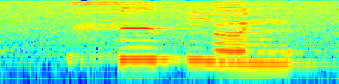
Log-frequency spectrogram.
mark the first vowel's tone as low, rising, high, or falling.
high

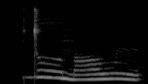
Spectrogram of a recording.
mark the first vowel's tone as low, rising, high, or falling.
falling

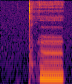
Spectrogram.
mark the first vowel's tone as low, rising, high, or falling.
high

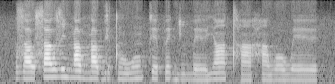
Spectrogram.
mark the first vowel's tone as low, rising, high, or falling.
low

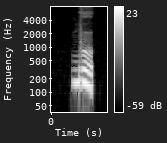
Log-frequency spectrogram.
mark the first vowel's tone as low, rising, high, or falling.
falling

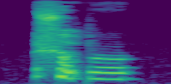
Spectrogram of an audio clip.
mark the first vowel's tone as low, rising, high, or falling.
falling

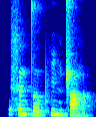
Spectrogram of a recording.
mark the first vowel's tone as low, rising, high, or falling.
falling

